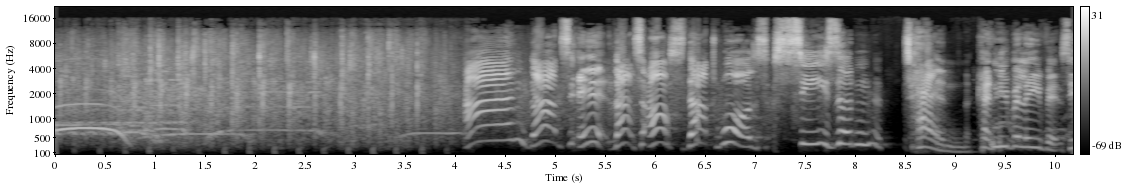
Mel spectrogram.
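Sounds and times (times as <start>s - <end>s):
whoops and cheers: 0.0s - 4.2s
crowd clapping: 0.0s - 7.8s
speech: 5.2s - 10.1s.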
